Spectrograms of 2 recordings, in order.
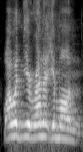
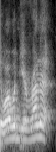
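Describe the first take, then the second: First: WOULDN'T punched high in disbelief; exasperated repeat. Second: Said in the usual way. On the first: Real, not acted. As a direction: lean hard on wouldn't, like shouting at the screen. Exasperated fan repeating louder.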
